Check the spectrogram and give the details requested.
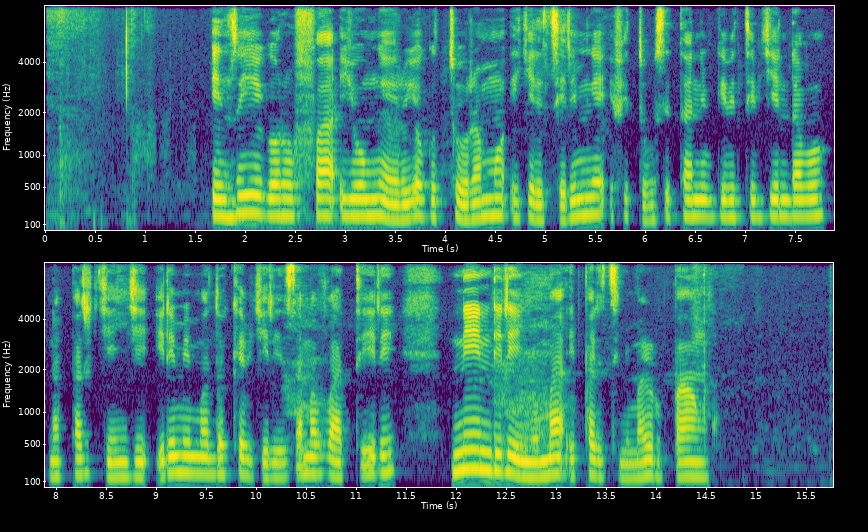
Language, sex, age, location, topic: Kinyarwanda, female, 50+, Kigali, government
